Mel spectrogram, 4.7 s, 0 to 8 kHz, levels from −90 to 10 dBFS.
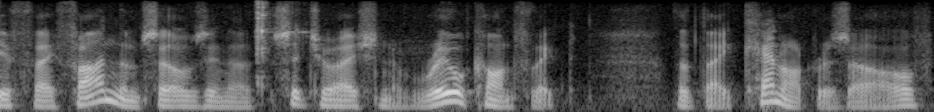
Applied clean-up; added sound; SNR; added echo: neural mask model Resemble Enhance denoiser.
